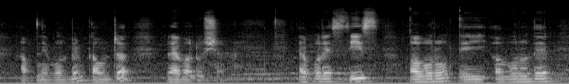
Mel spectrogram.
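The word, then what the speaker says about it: revolution: করেন, এখানে দেখেন লুশন, আর এটা বলবেন রেভা, নট সে রেভুলেশন।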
